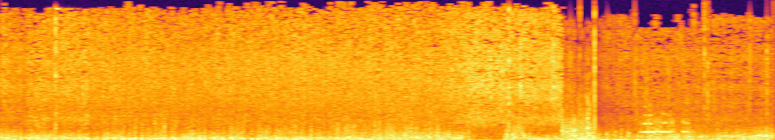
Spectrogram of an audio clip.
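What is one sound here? Wind rumbles loudly outdoors.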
